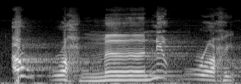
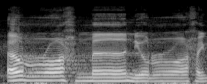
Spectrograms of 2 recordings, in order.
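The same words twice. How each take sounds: First: The doubled r is pressed hard and tense. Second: The doubled r is said lightly and smoothly. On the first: The speaker calls it wrong. "Dia jadi oh setok oh... sebab ra tu nak tekan" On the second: The speaker calls it right. "ringankan sahaja. Nampak beza gitu je. Kan comel tu"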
